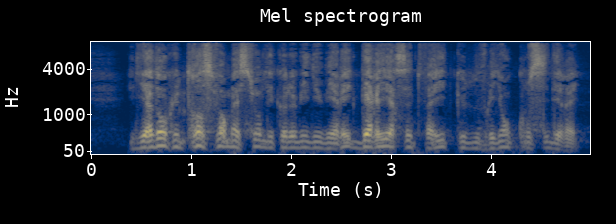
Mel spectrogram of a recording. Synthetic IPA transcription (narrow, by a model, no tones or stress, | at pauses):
iliad̪ɔ̃kynt̪χɑ̃sfɔʁmasjɔ̃d̪əlekɔnɔminymeʁik̚d̪ɛʁjɛʁsɛt̪fait̪kənud̪əvʁijɔ̃kɔ̃sid̪eʁḛ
